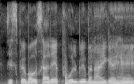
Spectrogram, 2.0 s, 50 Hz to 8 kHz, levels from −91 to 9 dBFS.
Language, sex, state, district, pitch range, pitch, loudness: Hindi, male, Jharkhand, Garhwa, 135-150 Hz, 145 Hz, -14 LUFS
